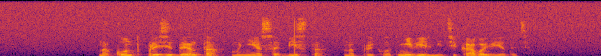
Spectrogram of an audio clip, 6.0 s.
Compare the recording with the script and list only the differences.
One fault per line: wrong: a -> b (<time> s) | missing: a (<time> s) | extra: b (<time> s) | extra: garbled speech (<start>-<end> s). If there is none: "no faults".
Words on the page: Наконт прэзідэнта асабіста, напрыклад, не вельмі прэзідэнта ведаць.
extra: мне (2.4 s)
wrong: прэзідэнта -> цікава (4.5 s)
